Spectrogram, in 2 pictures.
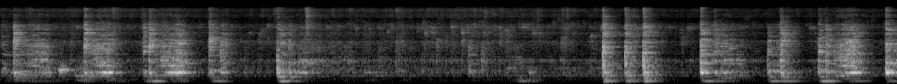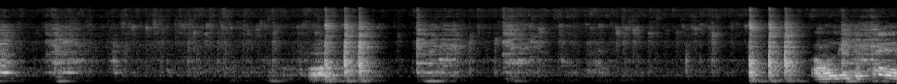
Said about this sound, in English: Okay, drain the oil as much as you can.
